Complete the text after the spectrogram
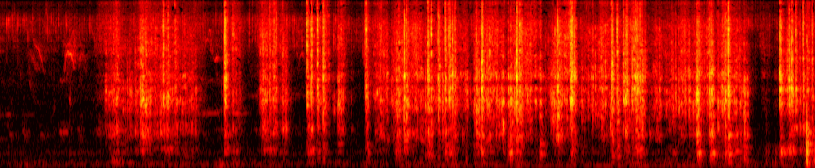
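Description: A whisk beats eggs briskly in a plastic bowl.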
